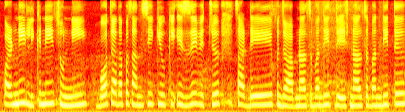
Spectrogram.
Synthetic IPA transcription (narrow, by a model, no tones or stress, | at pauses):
pəɽɳiːlɪkʰniːsʊnːiː | bɔːt̪zjaːd̪aːpəsənd̪siːkjõːkɪʔɪsd̪eːʋɪt͡ʃsaːɖeːpəɲd͡ʒaːbnaːlsəbə̃nd̪ɪt̪d̪eːʃnaːlsəbənd̪ɪt̪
